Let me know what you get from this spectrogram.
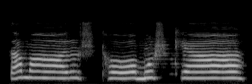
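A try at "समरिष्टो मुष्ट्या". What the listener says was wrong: Mushtho no, Mushtya no, T Alpa Prana. Samarishto Mushtya.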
